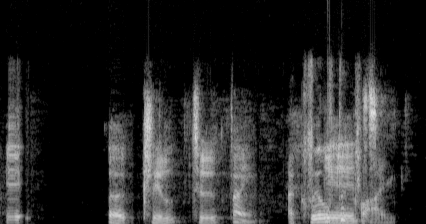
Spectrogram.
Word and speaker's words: A CLIL to Climb: How do you pronounce it? Right. It clear to time. A clil to climb.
